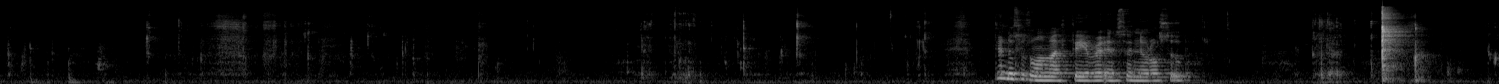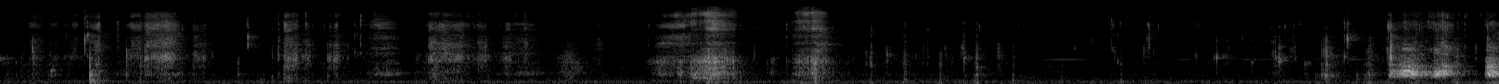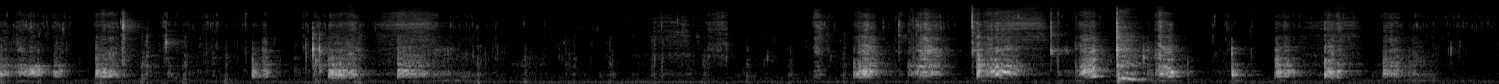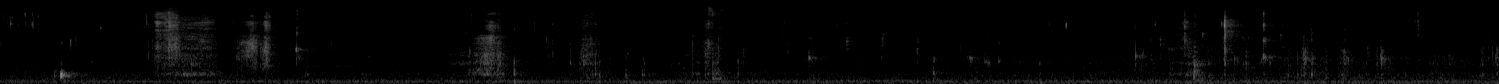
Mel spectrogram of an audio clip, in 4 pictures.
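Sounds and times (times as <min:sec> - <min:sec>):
person chewing: 0:00.0 - 0:09.4, 0:21.5 - 0:48.4, 0:49.6 - 0:59.9.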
